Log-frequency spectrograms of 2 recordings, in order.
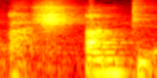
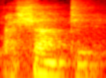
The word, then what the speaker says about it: Ashanti: now what is aanti or what normally is pronounced Ashanti Ashanti if you read history books there is an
